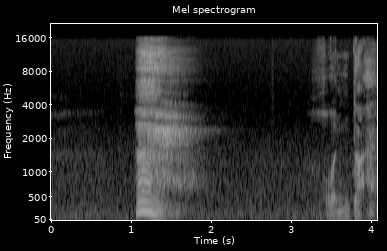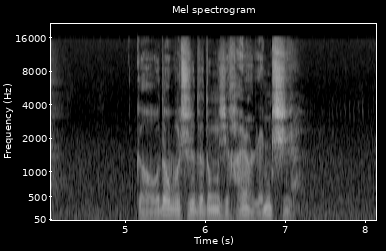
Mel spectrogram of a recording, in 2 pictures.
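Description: An older man speaks in a grumbling, drowsy voice nearby.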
